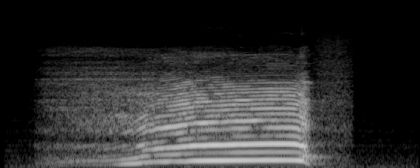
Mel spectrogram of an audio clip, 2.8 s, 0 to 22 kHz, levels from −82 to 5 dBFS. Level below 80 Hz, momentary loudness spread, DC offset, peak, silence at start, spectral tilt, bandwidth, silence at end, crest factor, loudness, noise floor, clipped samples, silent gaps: -60 dBFS; 18 LU; under 0.1%; -4 dBFS; 0.45 s; -8 dB/octave; 6.8 kHz; 0.65 s; 14 dB; -17 LUFS; -59 dBFS; under 0.1%; none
